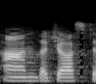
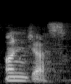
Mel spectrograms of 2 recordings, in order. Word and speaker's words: unjust: I know I always say that wrong, unjust. It's not on the just, it's unjust.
